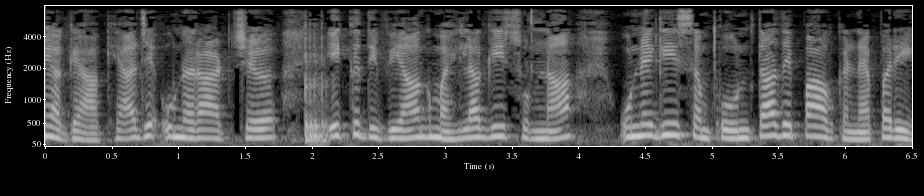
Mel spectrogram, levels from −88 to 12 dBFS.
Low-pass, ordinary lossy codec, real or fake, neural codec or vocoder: 7.2 kHz; none; real; none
